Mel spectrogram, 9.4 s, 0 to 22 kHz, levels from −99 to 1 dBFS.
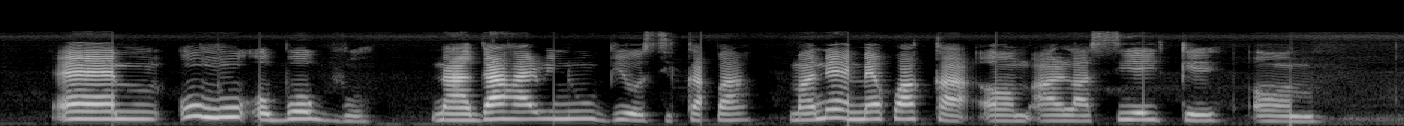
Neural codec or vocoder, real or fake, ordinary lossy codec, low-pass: none; real; none; none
